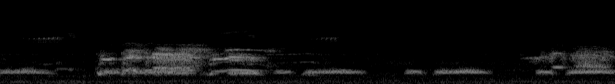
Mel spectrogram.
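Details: Spotted dove cooing in the "thổ" voice style, giving calling coos: low, hollow coos repeated in short bouts, with louder, fuller phrases around the first and fifth seconds and quiet gaps between.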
